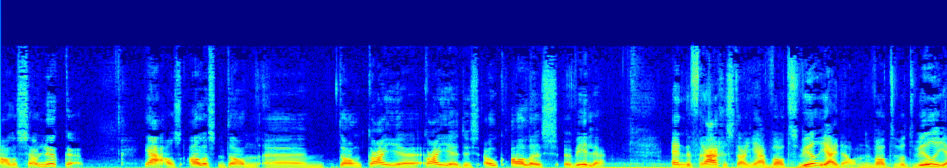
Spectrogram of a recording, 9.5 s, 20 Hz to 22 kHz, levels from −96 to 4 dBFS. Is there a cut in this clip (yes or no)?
yes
